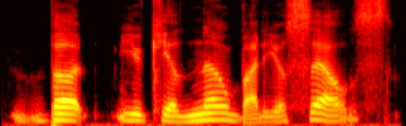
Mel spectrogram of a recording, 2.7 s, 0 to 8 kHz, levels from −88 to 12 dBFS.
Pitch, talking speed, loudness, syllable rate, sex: 140 Hz, 110 wpm, -18 LUFS, 4.3 syllables/s, male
